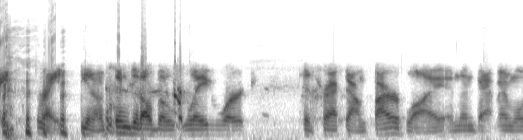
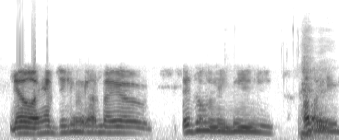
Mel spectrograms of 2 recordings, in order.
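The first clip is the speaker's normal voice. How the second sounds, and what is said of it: Impression of Batman's voice. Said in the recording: “That was a great impression”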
